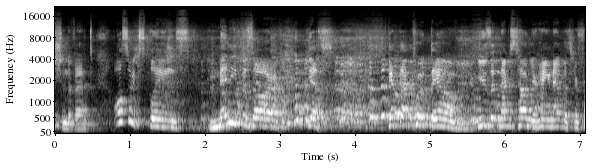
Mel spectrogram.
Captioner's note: audience laughter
